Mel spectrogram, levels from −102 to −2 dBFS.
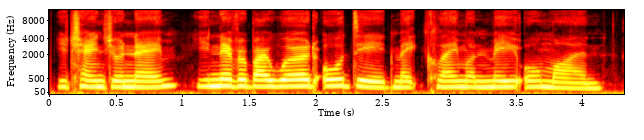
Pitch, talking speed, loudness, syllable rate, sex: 210 Hz, 220 wpm, -15 LUFS, 4.5 syllables/s, female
